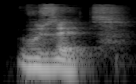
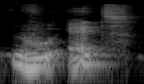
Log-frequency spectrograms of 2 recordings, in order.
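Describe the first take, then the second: First: The s sound links vous to êtes. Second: Vous and êtes are said without a linking sound. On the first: It sounds native. The speaker calls it right. "If you want to sound like a French, you have to say" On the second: It sounds less native. The speaker calls it wrong. "Doesn't sound too French"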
